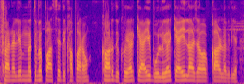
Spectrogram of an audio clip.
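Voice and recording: A man talks fast at a fairly high pitch. His tone is slightly mellow, with little pitch movement.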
